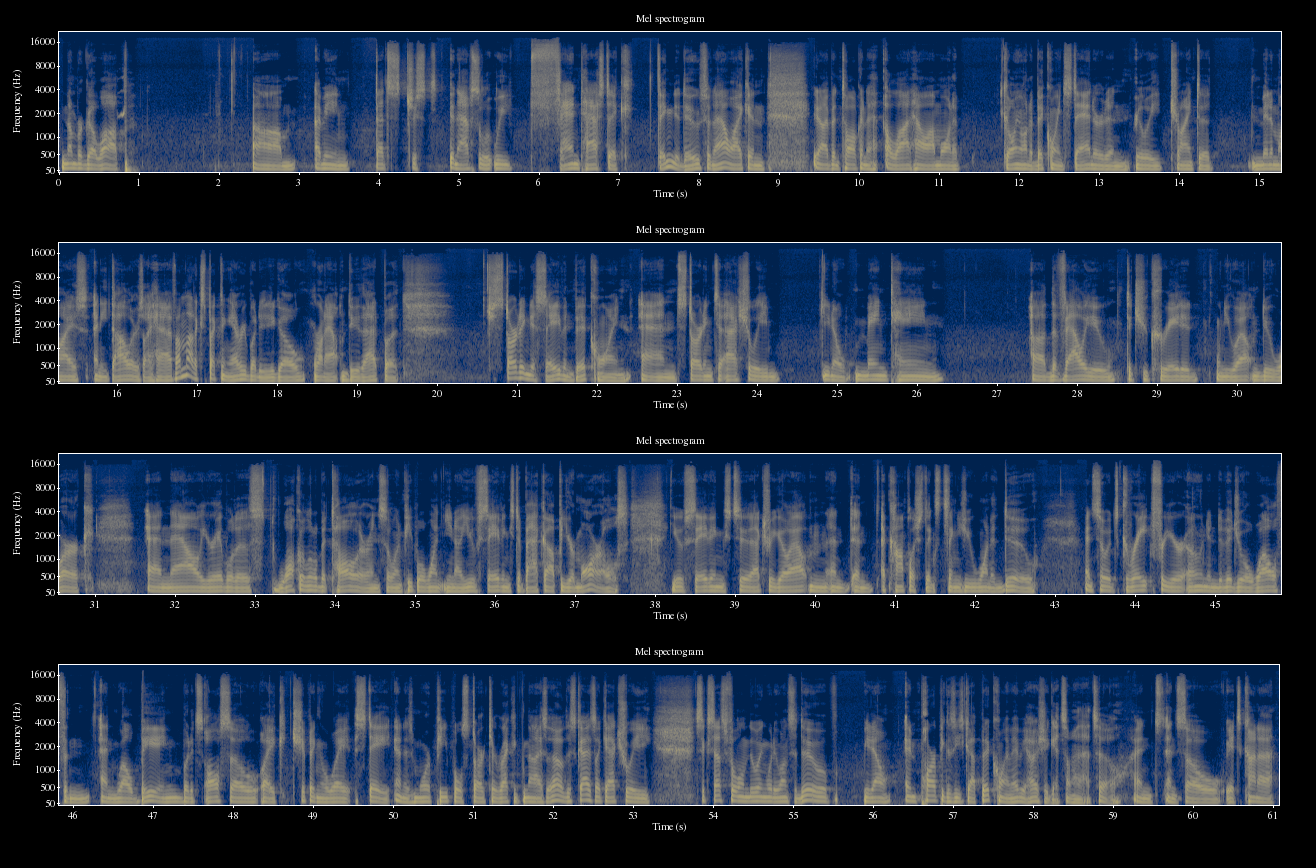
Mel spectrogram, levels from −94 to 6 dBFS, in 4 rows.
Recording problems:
squashed, flat; heavily

